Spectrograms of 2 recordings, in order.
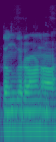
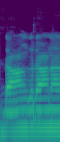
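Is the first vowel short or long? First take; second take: short; long. First: The first vowel is a short a. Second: The first vowel is a long aa. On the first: The speaker calls it right. "ये दंगराना है" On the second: The speaker calls it wrong. "डांगराना नहीं"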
